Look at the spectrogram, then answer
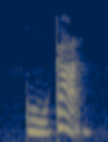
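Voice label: "骨干", Mandarin Chinese; chinese-flashcards; hsk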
